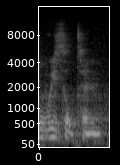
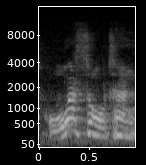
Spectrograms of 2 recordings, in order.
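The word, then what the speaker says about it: Weselton: And we shall send you straight back to Weaselton. It's pronounced Weaselton.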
